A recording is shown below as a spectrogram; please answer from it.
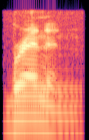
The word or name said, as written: Brennan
